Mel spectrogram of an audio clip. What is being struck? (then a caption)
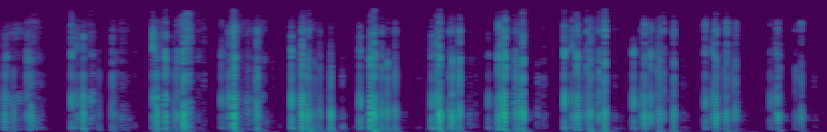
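Small cardboard box. Long nails scratch and tap the sides of a small brown cardboard box held in both hands. Quick clusters of dry, scratchy taps centered in the midrange come in rapid bursts separated by brief silences, each sound stopping almost instantly with no ring.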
